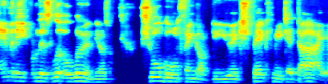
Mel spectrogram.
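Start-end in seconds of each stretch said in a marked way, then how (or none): 2.1-4.9 booming put-on Scottish voice, slower. Retelling a nurse in Goldfinger mode, quoting the film: Sean Connery impression. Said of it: "this booming Scottish voice".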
